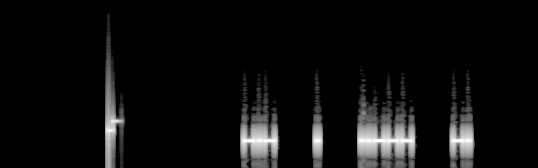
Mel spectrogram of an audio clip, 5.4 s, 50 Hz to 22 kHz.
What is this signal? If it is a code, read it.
Morse code, heard as a keyed tone, about 36 wpm, spaced as for 16 wpm, 700 Hz. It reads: KE2N
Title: USA Call Signs - 4 Characters - 4x Character Spacing - 35wpm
